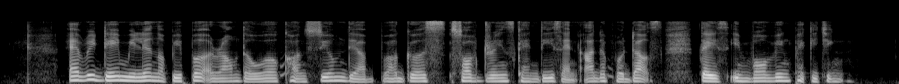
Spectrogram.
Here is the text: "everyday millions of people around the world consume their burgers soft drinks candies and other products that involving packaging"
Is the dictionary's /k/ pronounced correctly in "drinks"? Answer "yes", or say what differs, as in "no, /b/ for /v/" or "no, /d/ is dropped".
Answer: no, /k/ is dropped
